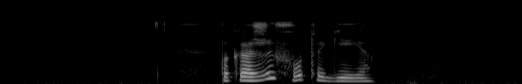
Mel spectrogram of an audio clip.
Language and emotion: Russian, neutral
